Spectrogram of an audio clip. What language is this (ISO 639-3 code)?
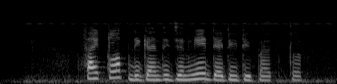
jav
